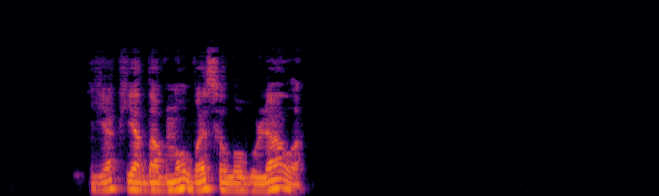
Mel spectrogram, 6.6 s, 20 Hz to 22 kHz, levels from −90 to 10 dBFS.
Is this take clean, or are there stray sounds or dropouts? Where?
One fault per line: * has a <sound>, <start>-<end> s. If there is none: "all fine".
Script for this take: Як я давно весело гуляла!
all fine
